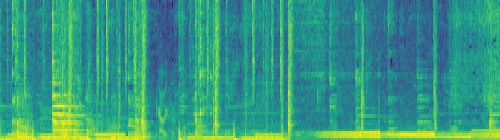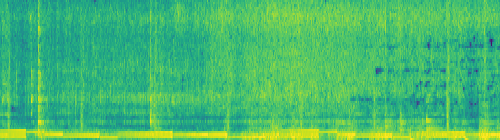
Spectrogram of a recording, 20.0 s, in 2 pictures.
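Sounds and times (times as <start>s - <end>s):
soft background music chords: 0.0s - 20.0s
vegetables sizzling in hot oil: 8.9s - 20.0s.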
